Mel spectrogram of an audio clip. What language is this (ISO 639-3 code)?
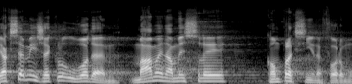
ces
